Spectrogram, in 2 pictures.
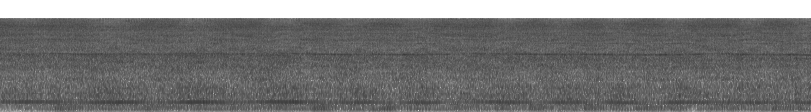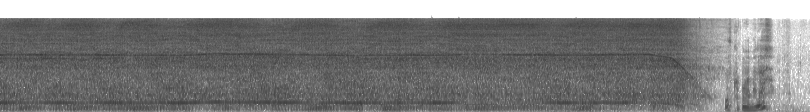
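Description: Electric hand mixer running steadily at high speed, its twin beaters whipping cream stiff in a ceramic bowl. Near the end the motor is switched off and its pitch falls away as it winds down.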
